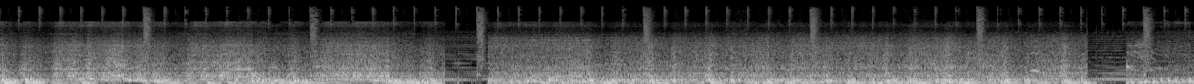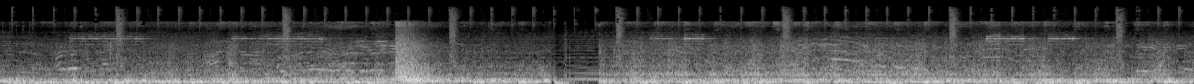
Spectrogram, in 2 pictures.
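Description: Loud street-procession music with a heavy low beat, crowd voices, and frequent sharp cracks. The sound breaks off briefly three times.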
